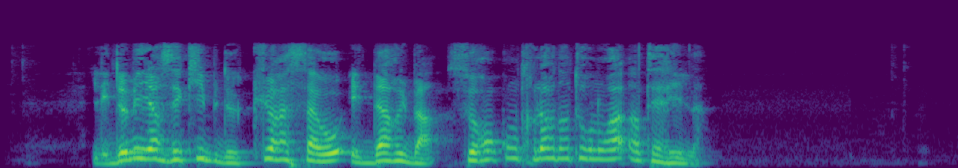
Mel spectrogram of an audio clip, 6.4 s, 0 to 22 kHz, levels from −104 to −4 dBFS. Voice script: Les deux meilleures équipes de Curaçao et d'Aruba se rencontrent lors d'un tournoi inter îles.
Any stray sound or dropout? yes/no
no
